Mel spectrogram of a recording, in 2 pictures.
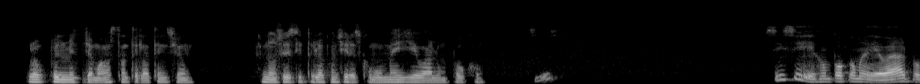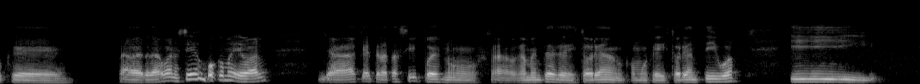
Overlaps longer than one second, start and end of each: none

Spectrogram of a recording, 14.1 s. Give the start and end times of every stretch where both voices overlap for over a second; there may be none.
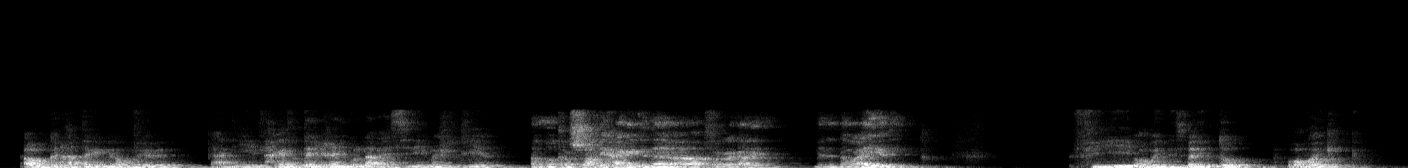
none

